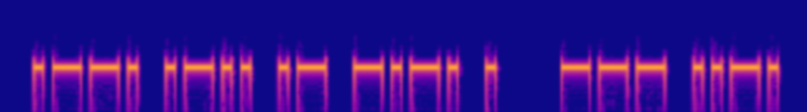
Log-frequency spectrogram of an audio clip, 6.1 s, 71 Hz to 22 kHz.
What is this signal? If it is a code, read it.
Morse code, heard as a keyed tone, about 17 wpm, 700 Hz. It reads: PLACE OF
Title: Sentences from Top 1000 Words - Review Part 4 - 17wpm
